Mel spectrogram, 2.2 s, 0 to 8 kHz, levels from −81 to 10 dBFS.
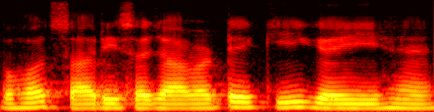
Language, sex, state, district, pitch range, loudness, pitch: Hindi, male, Jharkhand, Ranchi, 115-135 Hz, -13 LUFS, 115 Hz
